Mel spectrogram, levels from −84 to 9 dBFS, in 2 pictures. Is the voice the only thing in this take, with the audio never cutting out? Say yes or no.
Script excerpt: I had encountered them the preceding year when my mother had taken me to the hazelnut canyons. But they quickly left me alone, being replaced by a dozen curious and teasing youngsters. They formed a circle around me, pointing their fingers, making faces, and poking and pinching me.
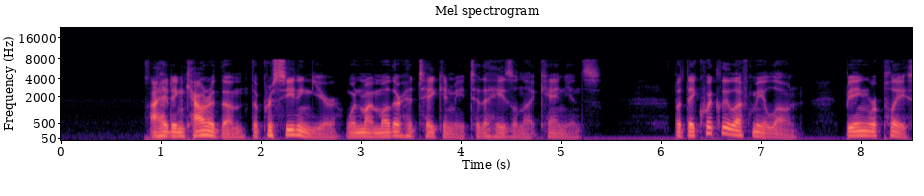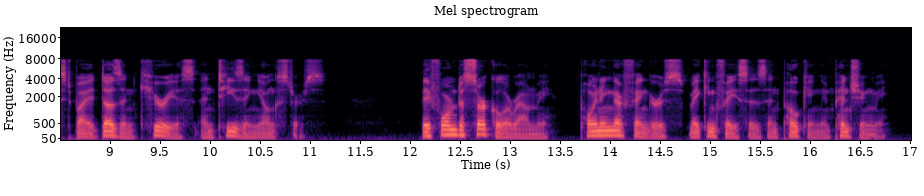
yes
